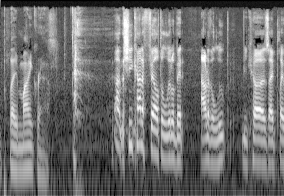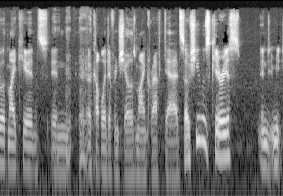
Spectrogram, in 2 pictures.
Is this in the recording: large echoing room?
no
